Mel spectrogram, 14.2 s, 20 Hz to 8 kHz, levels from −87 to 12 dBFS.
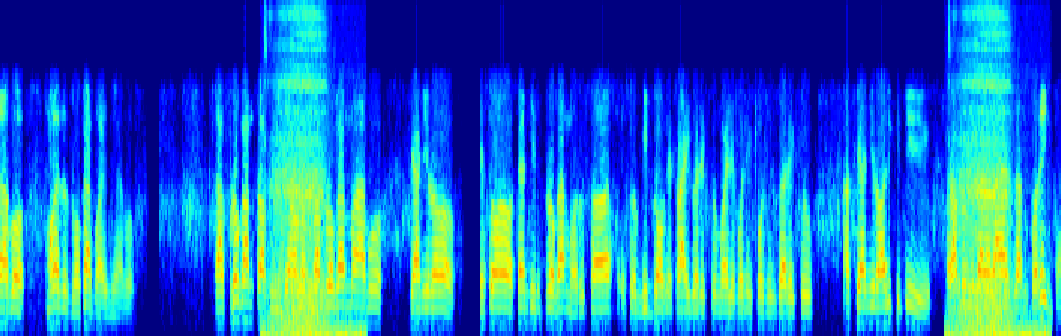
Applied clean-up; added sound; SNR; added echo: none; Breathing; 2 dB; none.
